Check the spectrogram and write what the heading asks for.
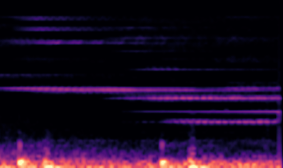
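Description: Intro sting for a logo animation: deep rumbling thuds under a cluster of high held ringing tones that come in one after another.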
